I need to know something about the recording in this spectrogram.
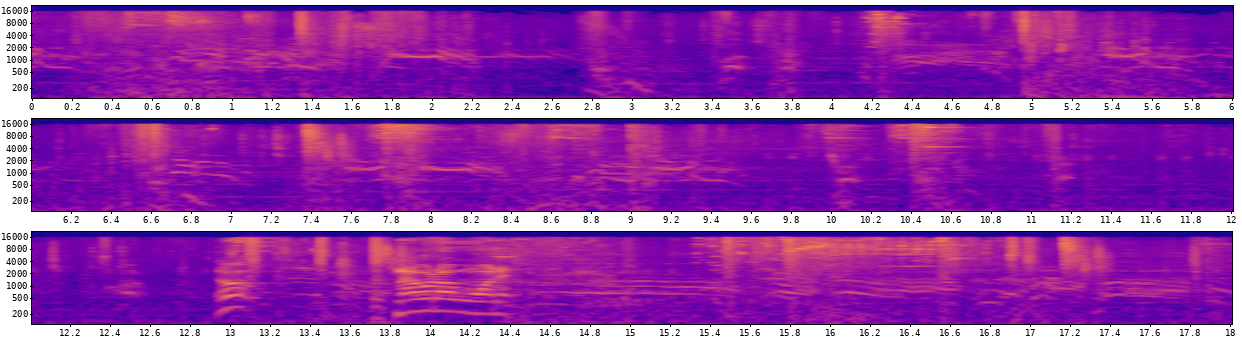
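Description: Fighters grunt and cry out with effort.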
